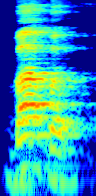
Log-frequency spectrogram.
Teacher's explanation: ketika huruf ba dalam posisi mati suaranya terdengar mantul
